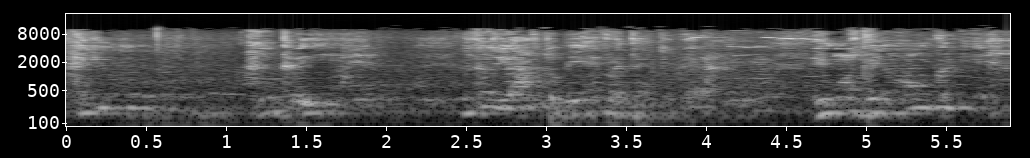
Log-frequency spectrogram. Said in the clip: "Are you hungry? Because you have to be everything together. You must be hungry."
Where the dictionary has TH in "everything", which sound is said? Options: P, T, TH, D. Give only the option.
T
